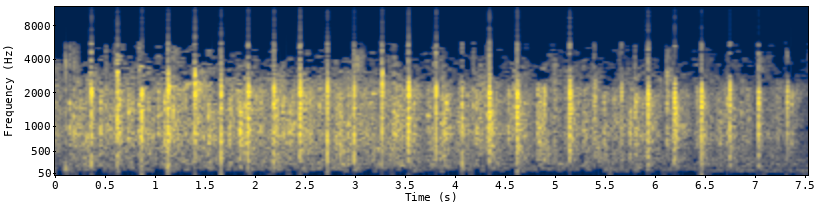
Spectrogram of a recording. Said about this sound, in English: Thank you. Thank you to everybody, because it's appropriate to say thank you for the applause.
